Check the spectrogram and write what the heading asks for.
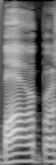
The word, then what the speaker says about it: Barbra: Baby, this is a miniseries on the films of Barbra Streisand. I always say it like that for some reason because I'm trying to make sure I don't say Barbara.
